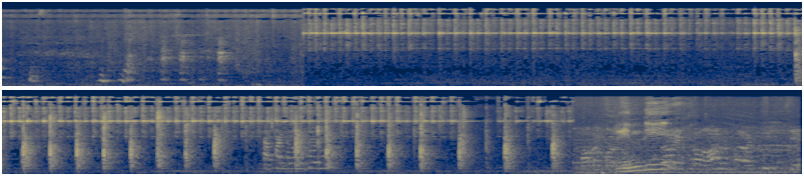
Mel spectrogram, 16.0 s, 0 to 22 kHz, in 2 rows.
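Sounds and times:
hand bell ringing: 3.0 - 13.8
rhythmic hand clapping: 7.6 - 13.8.

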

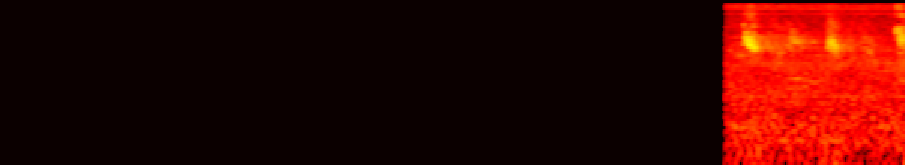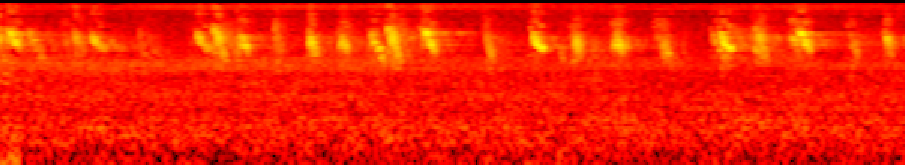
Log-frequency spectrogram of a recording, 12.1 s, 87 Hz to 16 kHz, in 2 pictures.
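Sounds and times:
faint background hum: 4.8 - 12.0
small birds chirping: 4.8 - 12.0.

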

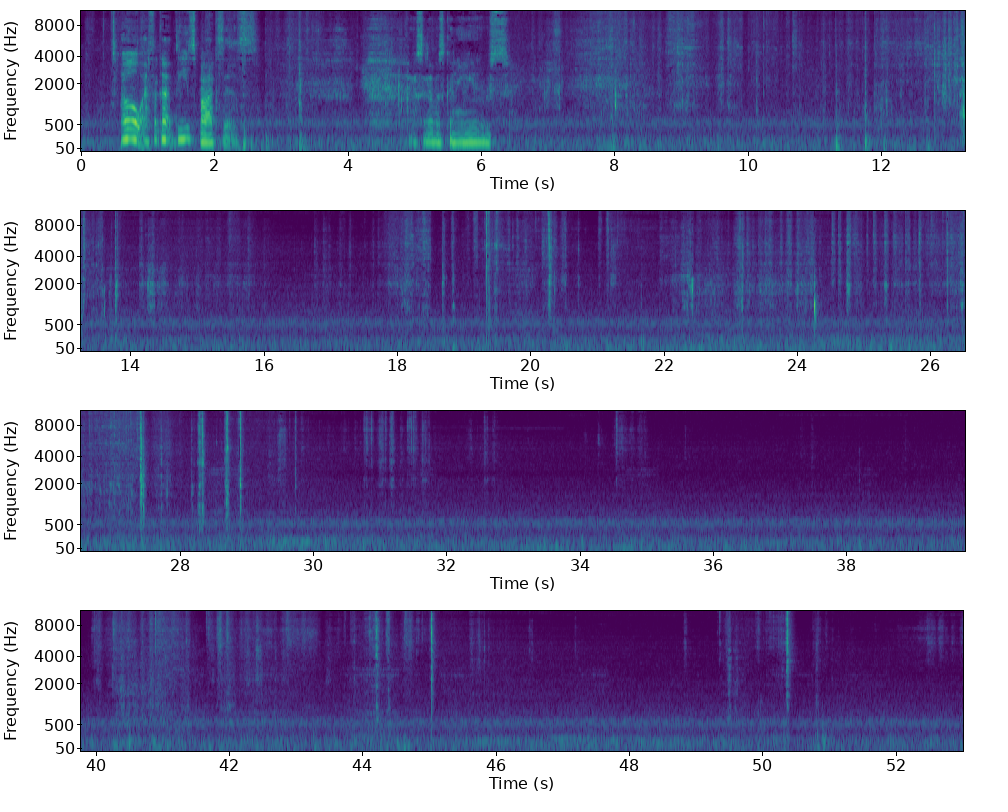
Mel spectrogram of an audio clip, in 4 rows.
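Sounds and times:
paper pages rustling: 6.7 - 16.1, 16.7 - 29.9, 30.6 - 32.8, 39.9 - 46.6.

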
